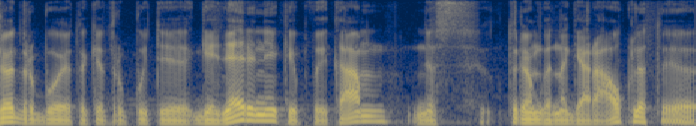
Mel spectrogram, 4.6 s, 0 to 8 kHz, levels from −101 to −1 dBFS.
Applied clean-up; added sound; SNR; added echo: none; none; none; none.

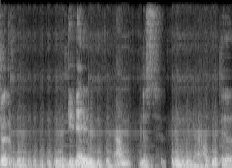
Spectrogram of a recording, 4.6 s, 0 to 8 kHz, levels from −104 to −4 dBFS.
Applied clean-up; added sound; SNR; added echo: neural separator model SepFormer DNS4.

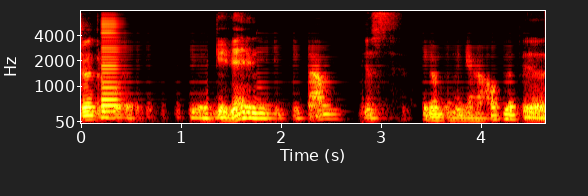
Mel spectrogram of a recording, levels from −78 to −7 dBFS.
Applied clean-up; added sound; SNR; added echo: neural mask model DeepFilterNet 3.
